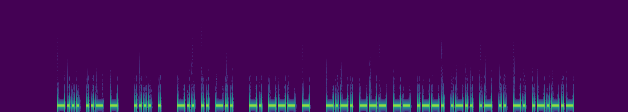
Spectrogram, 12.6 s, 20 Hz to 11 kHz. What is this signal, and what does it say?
Morse code, heard as a keyed tone, about 25 wpm, 700 Hz. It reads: BUT HE DID NOT COMPLAIN.
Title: Sentences from Top 1300 Words 25wpm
